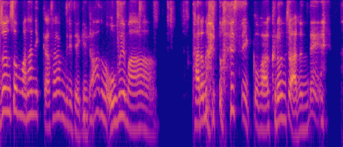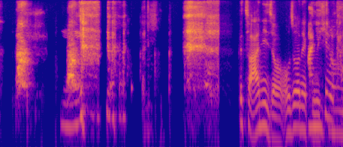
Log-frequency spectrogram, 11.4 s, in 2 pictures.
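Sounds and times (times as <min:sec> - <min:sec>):
speech: 0:00.0 - 0:11.4
dog barking: 0:06.0 - 0:07.2.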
